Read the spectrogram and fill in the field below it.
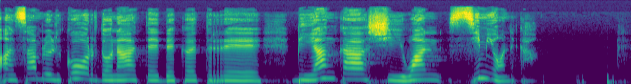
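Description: A young woman speaks into a microphone over loudspeakers, announcing with animation.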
